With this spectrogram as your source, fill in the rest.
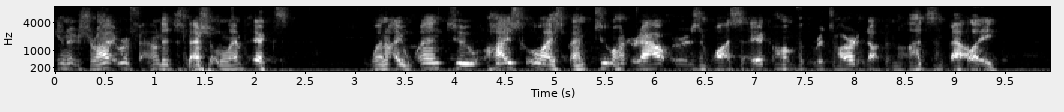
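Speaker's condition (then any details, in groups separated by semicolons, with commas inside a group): Spasmodic dystonia; formerly very strong voice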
